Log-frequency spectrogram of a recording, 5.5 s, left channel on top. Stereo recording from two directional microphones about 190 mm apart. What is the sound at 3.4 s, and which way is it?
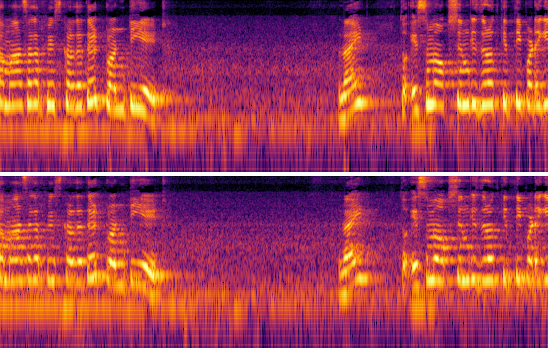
A man's voice, 60° left (ahead or behind).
